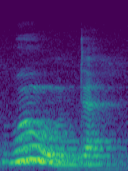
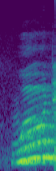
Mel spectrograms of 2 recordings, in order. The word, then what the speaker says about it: wound: the second patter of men is the word wound wound is a noun which is describing an injury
